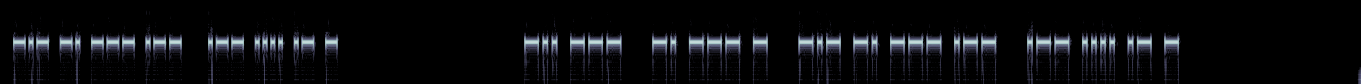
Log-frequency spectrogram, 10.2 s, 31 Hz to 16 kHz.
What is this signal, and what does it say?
Morse code, heard as a keyed tone, about 46 wpm, 700 Hz. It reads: KNOW WHAT DO NOT KNOW WHAT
